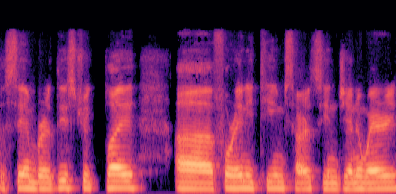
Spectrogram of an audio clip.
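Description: A man's medium-pitched voice with a dark, mellow tone and a Portuguese accent. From Portugal, outskirts of Lisbon. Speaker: high school soccer assistant coach. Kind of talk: casual interview.

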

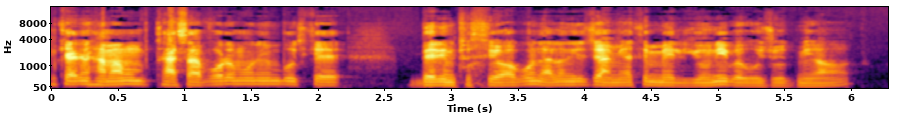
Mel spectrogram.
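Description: A man speaks at a fairly quick pace in a fairly low pitch, with a quiet background behind him. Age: 40s. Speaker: political commentator. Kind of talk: live stream monologue. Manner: animated.

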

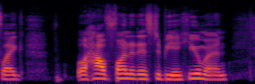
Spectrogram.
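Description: On a very clean recording with a silent background, a woman talks at a fairly quick pace in an unremarkable speaking voice of medium pitch. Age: 40s. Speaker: returning guest on horror film podcast. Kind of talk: casual chat.

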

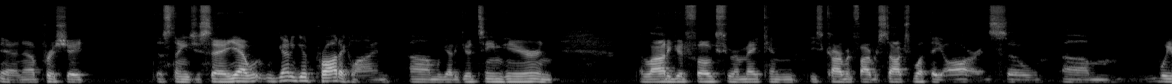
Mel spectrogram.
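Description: Speaking at a fairly quick pace, a man with a Southern US accent keeps a medium pitch and monotone, flat intonation. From US South. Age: 50s. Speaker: gun stock company co-owner. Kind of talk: casual interview chat.

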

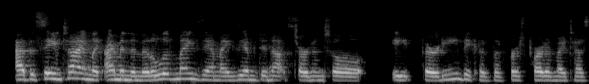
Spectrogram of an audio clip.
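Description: A woman has a plain, everyday voice, pitched in the medium range and varying in an ordinary way. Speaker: podcast co-host and mental health student. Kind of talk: casual sports chat.

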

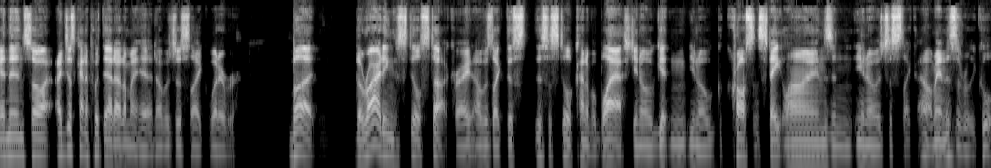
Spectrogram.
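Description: With a Texan accent, a man talks at a fairly quick pace in a fairly low voice with lively intonation, the sound dry and close with no echo. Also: quiet background. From Texas. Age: 40s. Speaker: motorcycle videographer and podcaster. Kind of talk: casual chat. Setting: video call. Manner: halting, many fillers.

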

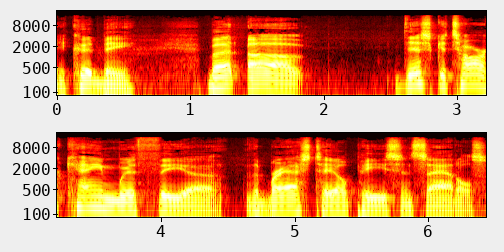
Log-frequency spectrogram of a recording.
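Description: Pausing long and often, a man speaks very slowly with a Tennessee accent, his medium-pitched voice making very wide pitch swings, the sound dry and close with no echo on a very clean recording with a silent background. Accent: Southern US (Tennessee). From Middle Tennessee (Carthage, Smith County). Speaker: guitarist. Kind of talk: casual chat. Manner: halting, with many fillers.

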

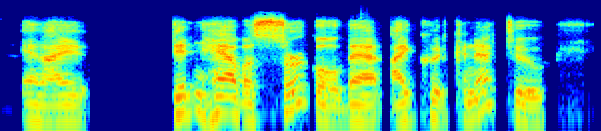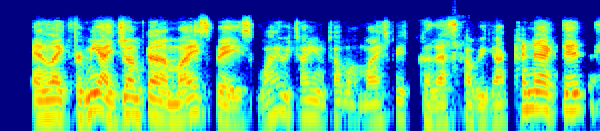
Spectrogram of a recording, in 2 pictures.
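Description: Speaking at medium pitch, a man keeps up a fairly quick pace. His tone is animated and his intonation lively. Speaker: radio host and podcaster. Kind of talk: casual interview conversation. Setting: studio, guest joins remotely. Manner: animated, excitable.

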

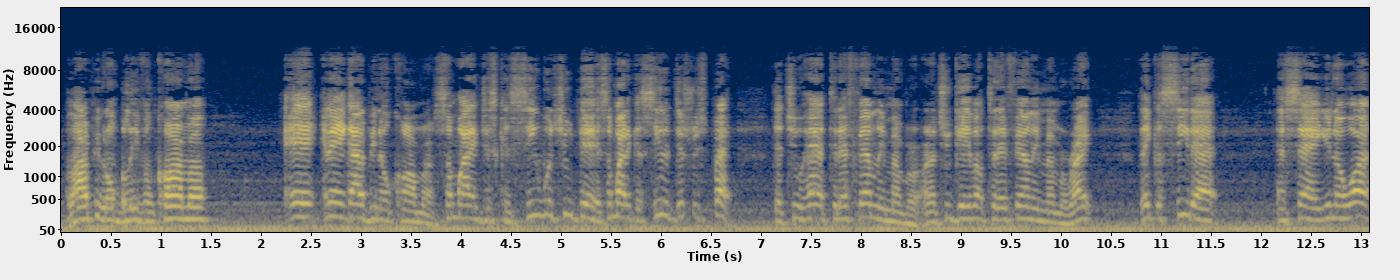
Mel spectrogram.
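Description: A man rushes at a very fast pace, his loudness swinging widely, with noticeable background noise around him. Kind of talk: casual chat.

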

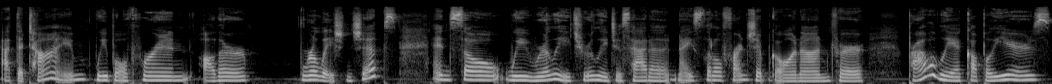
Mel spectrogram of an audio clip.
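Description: Fairly slow speech in an Upper Midwest accent, very even in loudness, on a very clean recording with a silent background. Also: woman, medium pitch for a woman, ordinary pitch variation. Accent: Upper Midwest (Minnesota). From central Minnesota. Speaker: hairstylist, host's wife. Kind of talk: casual chat.

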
